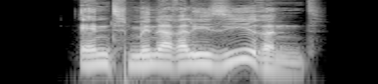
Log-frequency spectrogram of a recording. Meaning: present participle of entmineralisieren
- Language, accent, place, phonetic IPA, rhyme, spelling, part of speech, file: German, Germany, Berlin, [ɛntmineʁaliˈziːʁənt], -iːʁənt, entmineralisierend, verb, De-entmineralisierend.ogg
